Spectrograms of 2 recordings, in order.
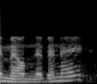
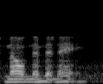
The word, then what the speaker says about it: Melniboné: I always say Melniboné, because it's, well, one, it's fun to say, like, it's an interesting way to say it, and also it sounds kind of more fancy. Plus, Melniboné, they have an accent on the E there, so I think you gotta say it like that, man. I think it's Melniboné. Melniboné.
